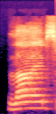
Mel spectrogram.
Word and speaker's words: Lives: Lives rhymes with rise, and we're on the ascent.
